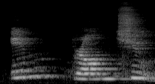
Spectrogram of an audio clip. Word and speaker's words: impromptu: and then we have impromptu impromptu that is the pronunciation in latin the the meaning of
